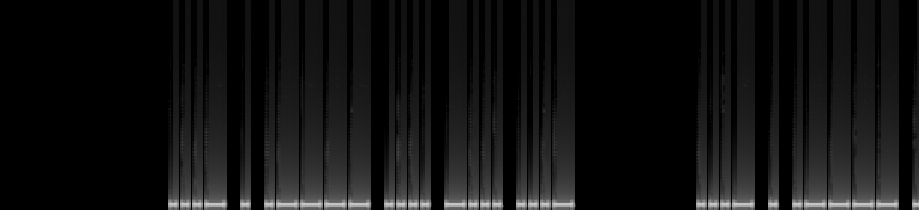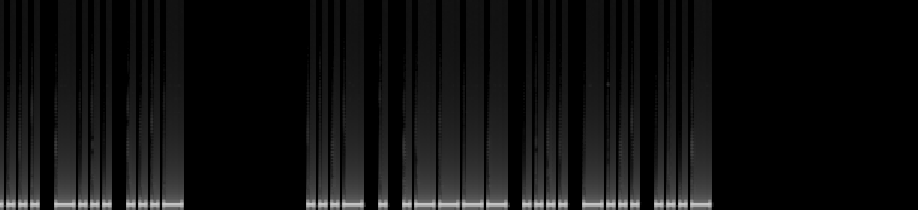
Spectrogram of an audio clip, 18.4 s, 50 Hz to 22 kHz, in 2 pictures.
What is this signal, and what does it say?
Morse code, heard as a keyed tone, about 20 wpm, 700 Hz. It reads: VE1HBV VE1HBV VE1HBV
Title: DXCC-100 Call Signs - 6 Characters - Repeated 3x - 20wpm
